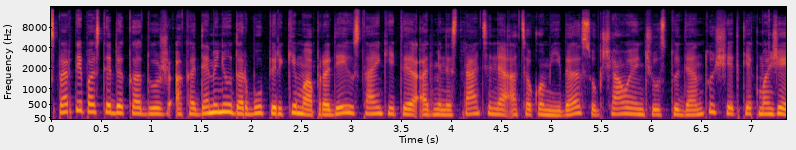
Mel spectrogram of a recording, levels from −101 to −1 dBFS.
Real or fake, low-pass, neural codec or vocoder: fake; 14.4 kHz; codec, 44.1 kHz, 7.8 kbps, Pupu-Codec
